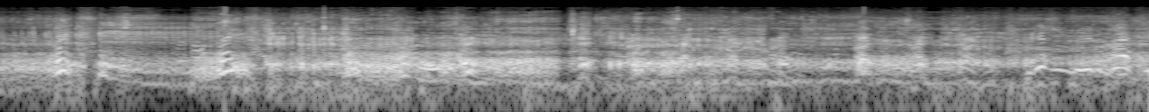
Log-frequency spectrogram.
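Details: Dog growling during a game of tug of war, a rough continuous rumbling growl with sharp yelping bursts and barks throughout, while people talk over it.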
